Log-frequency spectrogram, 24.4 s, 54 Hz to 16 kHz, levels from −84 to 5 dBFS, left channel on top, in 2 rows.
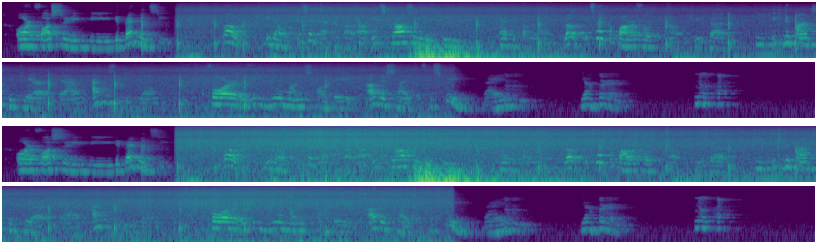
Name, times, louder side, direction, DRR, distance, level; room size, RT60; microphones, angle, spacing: voice 1, 0.2-2.5 3.3-3.6 3.9-7.0 7.4-10.8 11.5-14.6 15.3-19.8 20.9-21.1, left 2 dB, 60° left, 0 dB, 1.6 m, -37 dB
sound 1, 1.5-18.0, left 3 dB, 75° left, 0.7 m, -49 dB
sound 2, 2.6-19.0, right 5 dB, 85° right, 0.4 m, -35 dB
voice 2, 11.3-11.7 13.6-13.7 19.7-20.0 21.2-21.5 22.6-23.0, right 1 dB, 35° right, -1 dB, 2.0 m, -48 dB
14.5 x 8.5 x 2.3 m, 0.76 s
head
